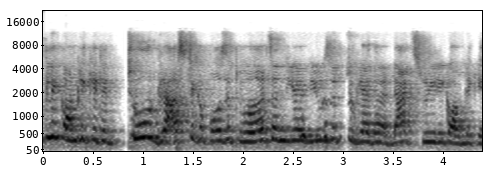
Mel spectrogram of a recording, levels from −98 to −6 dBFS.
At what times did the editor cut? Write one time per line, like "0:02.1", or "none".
none

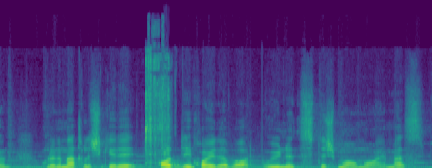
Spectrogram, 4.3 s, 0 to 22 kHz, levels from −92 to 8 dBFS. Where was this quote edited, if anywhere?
0:01.5

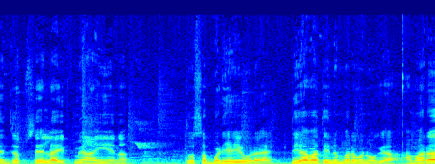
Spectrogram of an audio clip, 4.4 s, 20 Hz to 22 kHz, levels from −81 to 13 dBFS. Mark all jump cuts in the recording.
0:02.9

